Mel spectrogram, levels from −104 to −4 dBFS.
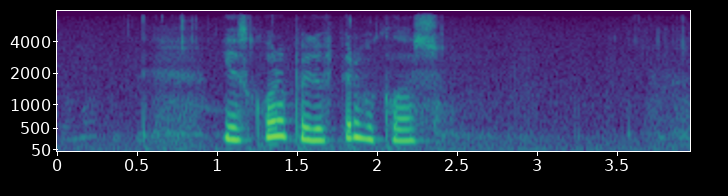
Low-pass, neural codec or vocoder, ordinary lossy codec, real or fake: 7.2 kHz; none; none; real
